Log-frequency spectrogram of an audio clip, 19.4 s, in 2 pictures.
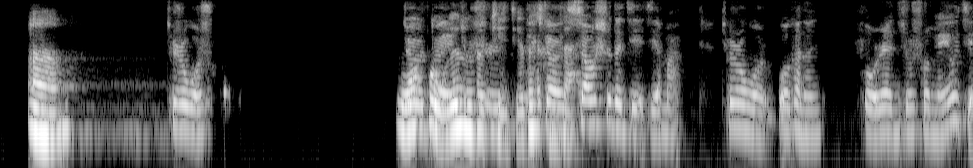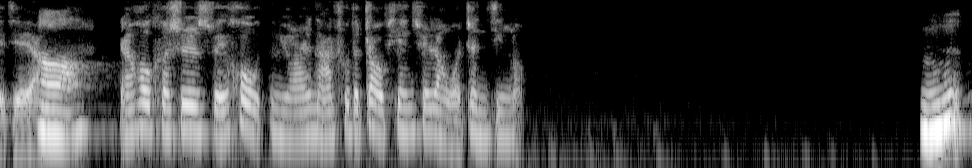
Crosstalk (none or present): present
